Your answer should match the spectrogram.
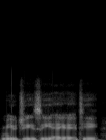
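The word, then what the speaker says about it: معجزات: They called the works God did as proof of his prophet's truthfulness evidentiary miracles, mu'jizat. Pronounced mu'jizaat, and those effected by friends of God marvels, karamat, pronounced karamaat.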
